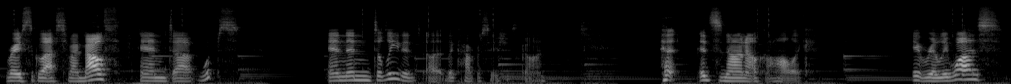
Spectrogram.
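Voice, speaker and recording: Sarcastic woman narrator with a bright voice. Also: low-pitched, expressive, a little slow, long pauses, soft background music. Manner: sarcastic, theatrical. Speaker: narrator and commentator. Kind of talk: sarcastic dramatic reading with casual commentary.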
